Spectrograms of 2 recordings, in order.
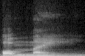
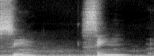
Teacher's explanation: If it ends in M, then you don't pronounce it with your lips closed like M.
